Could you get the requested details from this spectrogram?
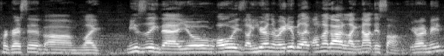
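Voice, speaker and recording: Over music in the background, a man speaks very fast at a high pitch with fairly even intonation. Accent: Spanish. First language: Spanish. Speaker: DJ and music producer. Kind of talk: casual interview chat. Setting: nightclub. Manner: casual, lots of filler words.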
